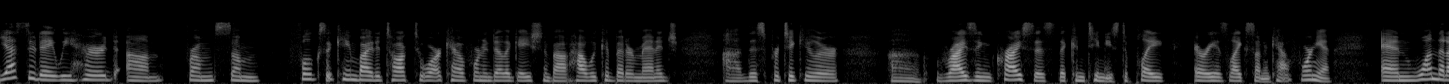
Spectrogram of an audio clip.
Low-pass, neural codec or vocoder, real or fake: 7.2 kHz; codec, 16 kHz in and 24 kHz out, 0.4 kbps, LongCat-Audio-Codec, two codebook decoder; fake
